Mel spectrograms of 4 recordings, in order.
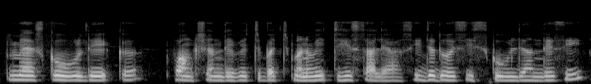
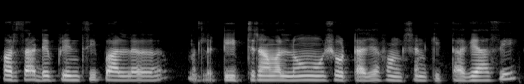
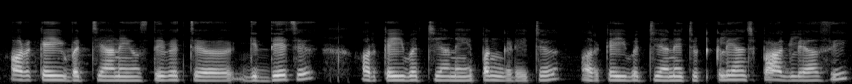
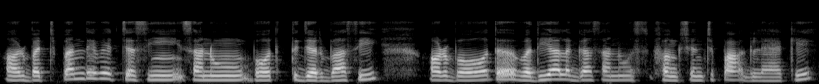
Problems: background conversations at intervals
